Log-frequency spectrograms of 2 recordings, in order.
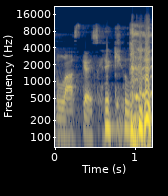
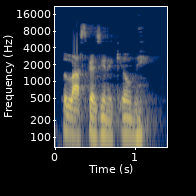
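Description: First: It is said in a cheerful, upbeat tone. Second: It is said in a gloomy, worried tone. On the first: The speaker is trying to sound optimistic. The speaker calls it right. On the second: The speaker expects to lose. The speaker calls it wrong.

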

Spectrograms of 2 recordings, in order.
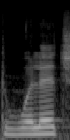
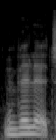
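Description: First: The word begins with a W sound. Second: The word begins with a V sound. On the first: The speaker calls it wrong. "the W and the V, it was also like village. I sometimes said village" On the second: The speaker calls it right. "no, it's village"

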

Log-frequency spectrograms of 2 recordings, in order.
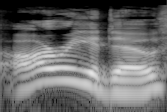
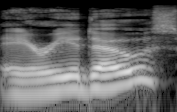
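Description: First: The first syllable sounds like a pirate's arr. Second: The first syllable sounds like the start of Harry. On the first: The speaker calls it wrong. "kind of made me feel like a pirate" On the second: The speaker calls it right. "I originally thought this was called"

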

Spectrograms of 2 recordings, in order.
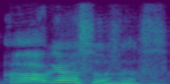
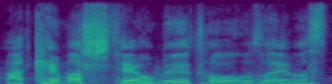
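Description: First: It is said weakly and half-heartedly. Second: It is said crisply and energetically.

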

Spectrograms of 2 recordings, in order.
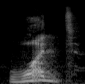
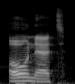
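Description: First: One syllable, starting with a 'w' sound. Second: Two syllables, starting with a long 'oh' sound. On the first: "Want is the Omega Galaxy brain" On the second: "I always pronounced it own it"

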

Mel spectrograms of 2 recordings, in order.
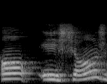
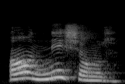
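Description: First: The two words are said separately, with no linking n. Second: The two words are joined by a linking n sound. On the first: The speaker calls it wrong. "On ne dit pas en échange" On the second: The speaker calls it right. "mais en échange"

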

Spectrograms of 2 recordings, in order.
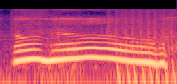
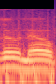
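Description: First: It imitates the guy from Family Guy. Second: It is said in a plain, normal voice.

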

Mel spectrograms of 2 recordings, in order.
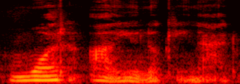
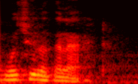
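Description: First: It is said in a gentle tone. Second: It is said in a hostile tone.

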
